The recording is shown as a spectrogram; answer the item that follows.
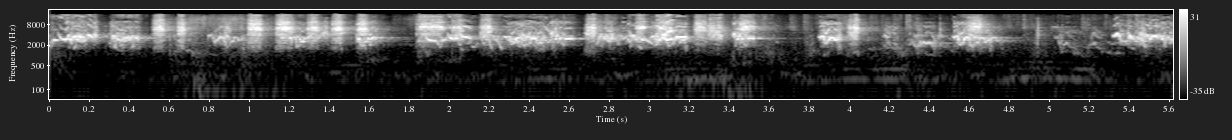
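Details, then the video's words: Lovebirds singing with rapid, raspy squeaks and squawks in clustered bursts, broken by short pauses, low cooing faint behind. "Lovebirds Sounds Lovebirds Singing"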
